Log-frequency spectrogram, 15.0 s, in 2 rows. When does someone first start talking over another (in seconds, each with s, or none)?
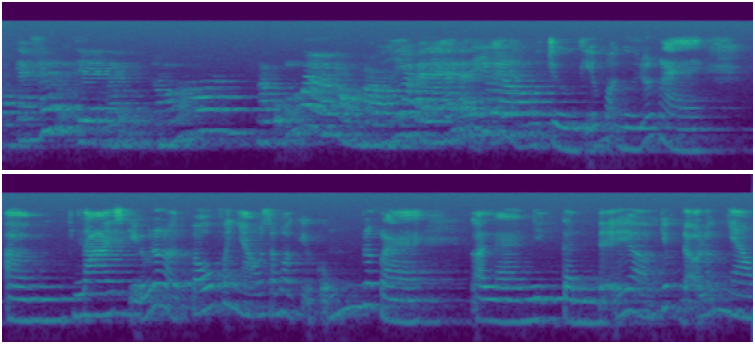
3.7 s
